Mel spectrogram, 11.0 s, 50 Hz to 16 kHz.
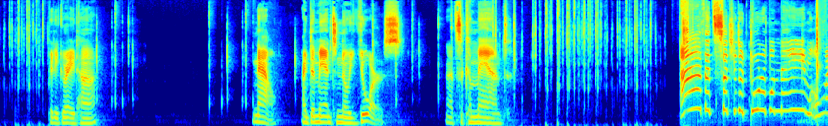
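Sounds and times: computer keyboard keys clicking: 0.0 - 0.7, 1.5 - 1.9, 2.8 - 3.4, 6.8 - 8.9.

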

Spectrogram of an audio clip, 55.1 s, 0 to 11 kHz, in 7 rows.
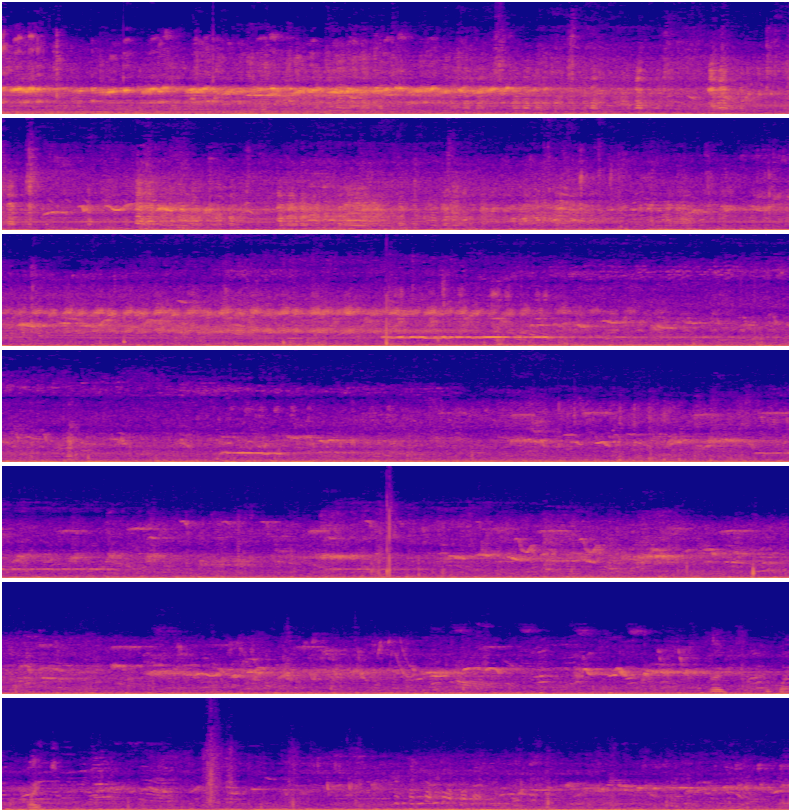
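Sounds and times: bird chirps and calls: 0.0 - 55.0
steady low rumble: 0.0 - 55.0.

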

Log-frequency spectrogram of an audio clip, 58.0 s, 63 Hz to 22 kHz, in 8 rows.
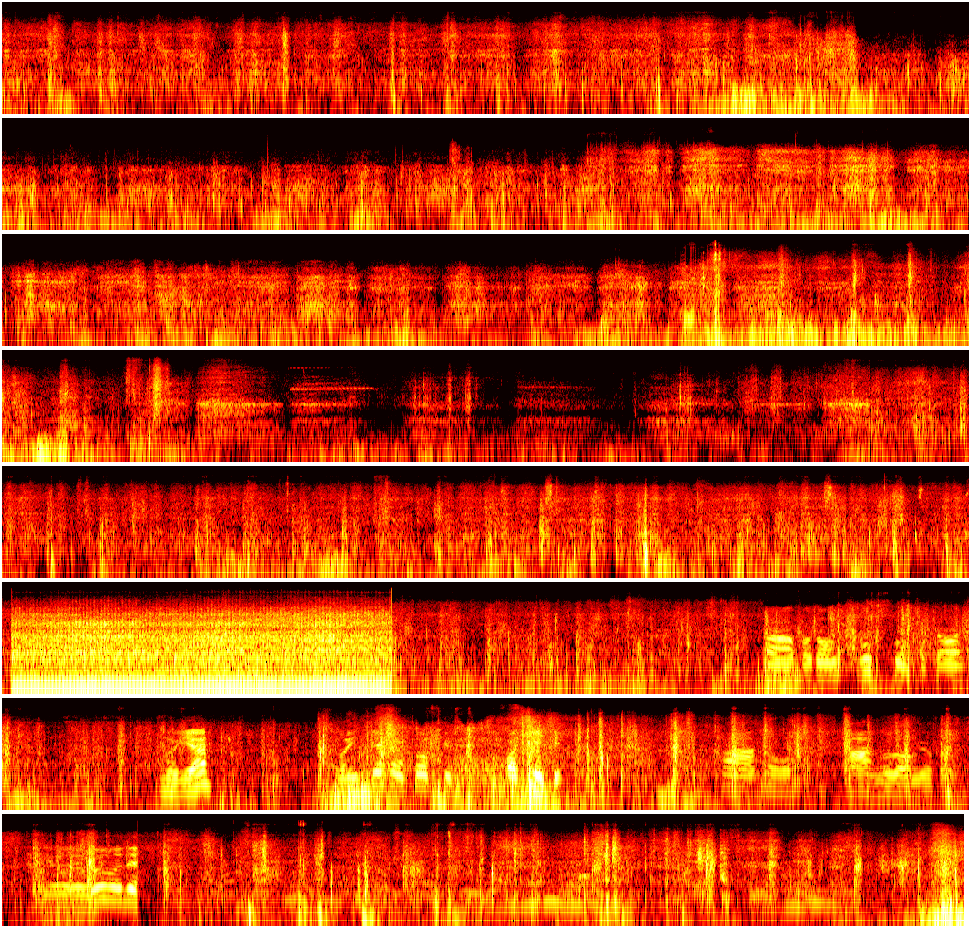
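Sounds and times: loud low rumble: 36.4 - 39.2.

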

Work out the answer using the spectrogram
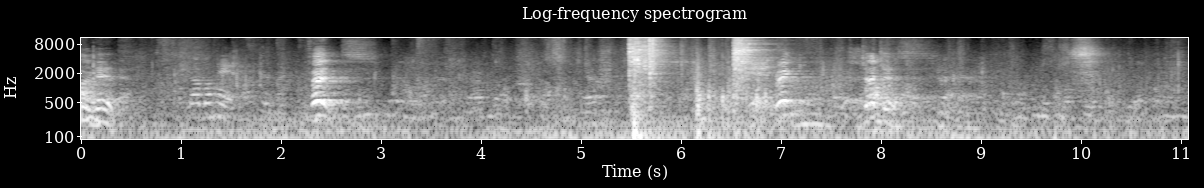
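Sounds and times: training swords clashing: 5.4 - 7.3.

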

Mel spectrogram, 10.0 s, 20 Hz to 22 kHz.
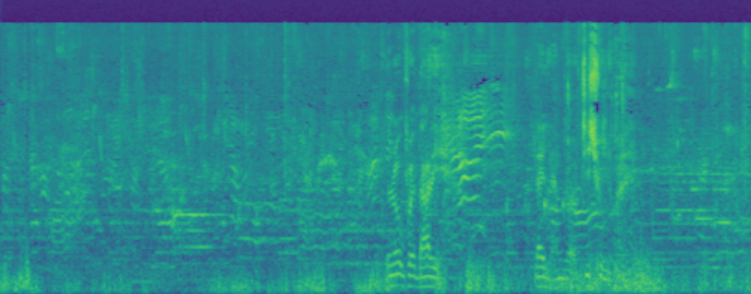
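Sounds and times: people talking: 0.0 - 8.5
faint background music: 0.0 - 10.0
child's high-pitched voice: 6.0 - 6.9.

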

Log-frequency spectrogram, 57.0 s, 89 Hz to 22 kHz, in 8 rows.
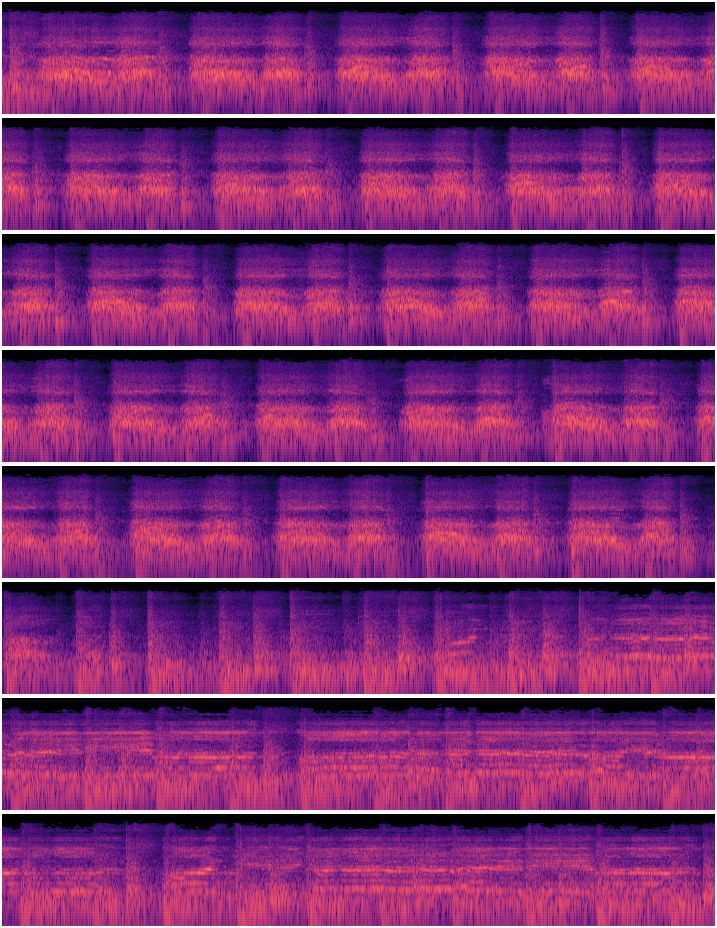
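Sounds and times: group chanting in unison: 0.0 - 57.0.

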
